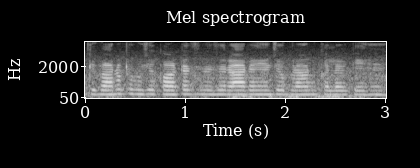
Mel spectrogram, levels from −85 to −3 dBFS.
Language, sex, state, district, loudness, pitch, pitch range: Hindi, male, Chandigarh, Chandigarh, -19 LUFS, 220 Hz, 205-225 Hz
